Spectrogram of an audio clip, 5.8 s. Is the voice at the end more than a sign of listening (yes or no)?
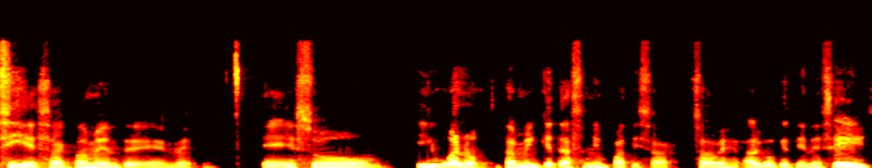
no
